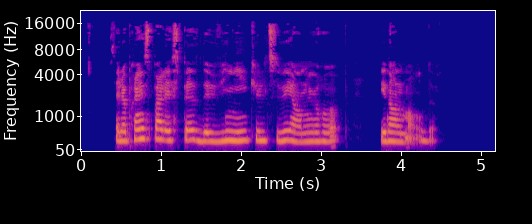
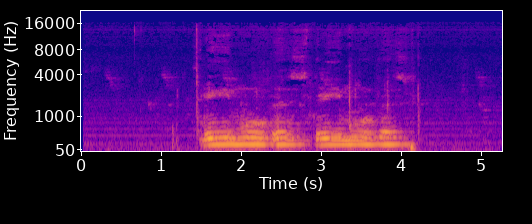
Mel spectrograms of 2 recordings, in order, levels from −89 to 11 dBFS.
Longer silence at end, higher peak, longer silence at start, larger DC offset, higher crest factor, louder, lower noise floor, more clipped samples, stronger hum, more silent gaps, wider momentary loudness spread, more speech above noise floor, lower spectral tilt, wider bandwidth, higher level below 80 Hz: second, 0.75 s vs 1.1 s; second, -8 dBFS vs -4 dBFS; second, 0.35 s vs 1.45 s; neither; about the same, 18 dB vs 16 dB; second, -24 LUFS vs -18 LUFS; first, -89 dBFS vs -51 dBFS; neither; neither; neither; about the same, 10 LU vs 11 LU; first, 65 dB vs 34 dB; second, -4 dB/octave vs -9 dB/octave; first, 16.5 kHz vs 14.5 kHz; second, -76 dBFS vs -46 dBFS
